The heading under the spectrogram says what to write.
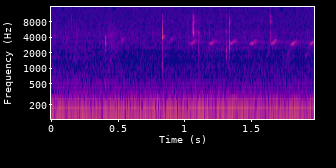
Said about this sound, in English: Let's listen to that bird.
